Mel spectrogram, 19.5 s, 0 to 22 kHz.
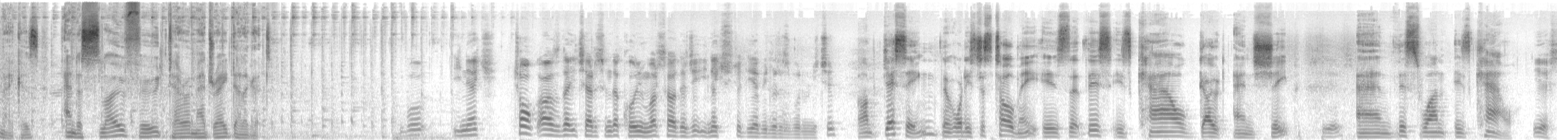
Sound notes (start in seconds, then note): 3.8 speaks turkish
